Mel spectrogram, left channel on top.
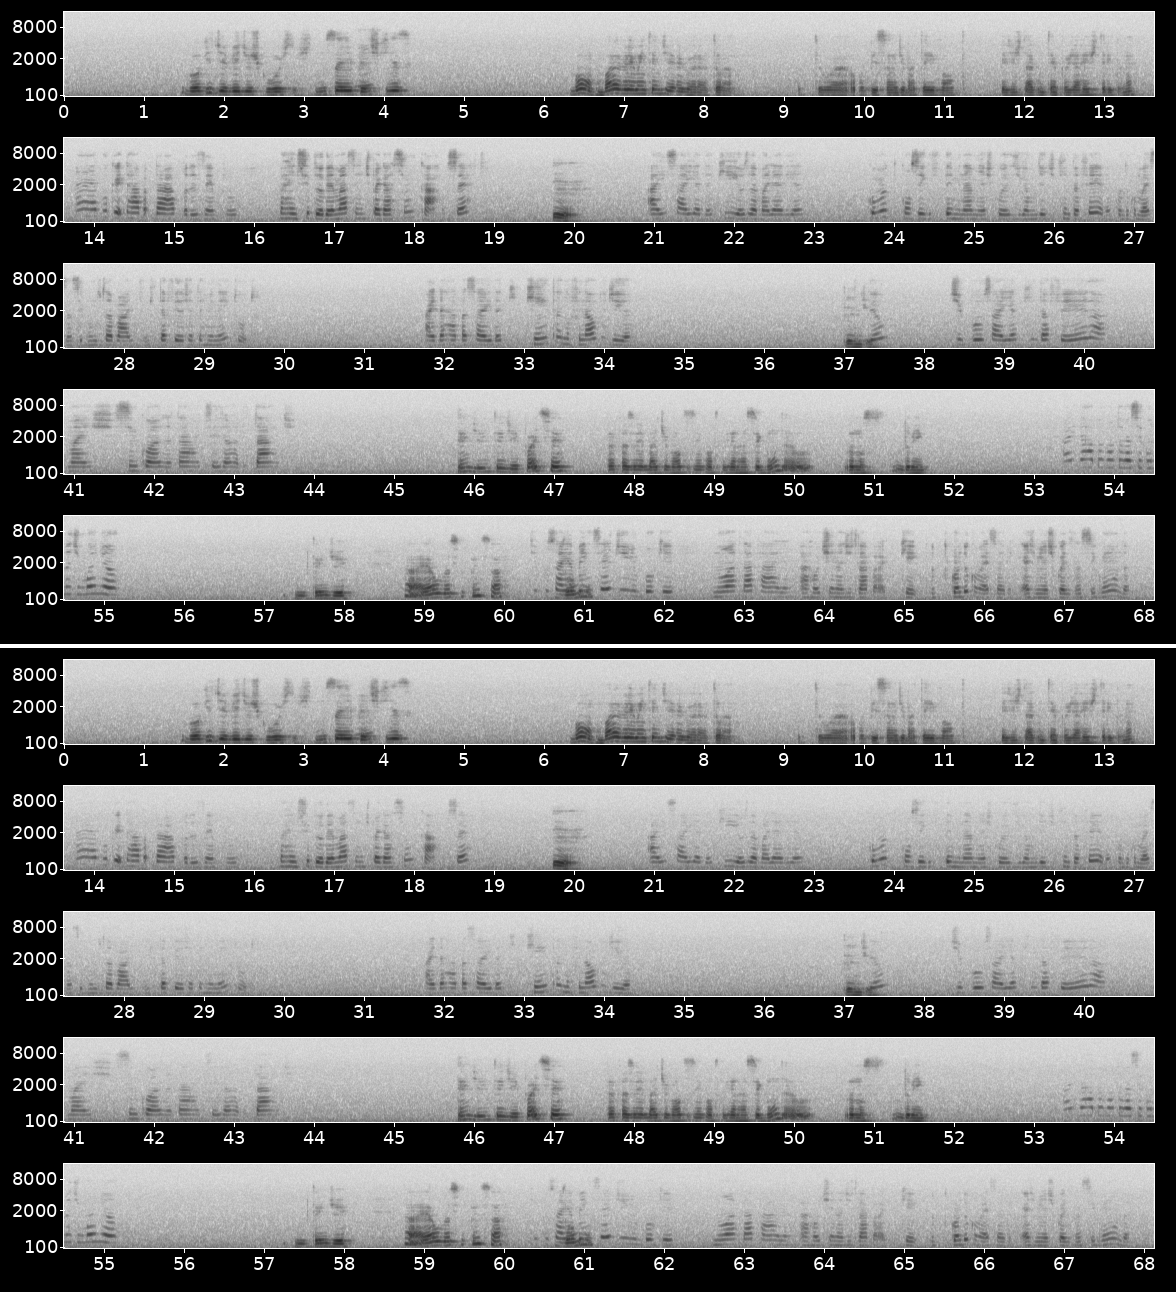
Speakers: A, in the centre; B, on the left (about 65°).
A: book divide os gostos. Não sei, pesquisa.
B: Hum.
A: Bom, bora ver, eu entendi agora a tua, a tua opção de bater e volta. Porque a gente tá com o tempo já restrito, né?
B: É, porque dá, dá, por exemplo, pra gente se programar se a gente pegasse um carro, certo?
A: É,
B: Aí saía daqui, eu trabalharia. Como eu consigo terminar minhas coisas, digamos, dia de quinta-feira, quando eu começo na segunda trabalho, em quinta-feira eu já terminei tudo. Aí dava pra sair daqui quinta, no final do dia, entendeu?
A: entendi.
B: Tipo, eu saía quinta-feira, mais 5 horas da tarde, 6 horas da tarde.
A: Entendi, entendi. Pode ser. Pra fazer bate-volta sem volta e na segunda ou, ou no, s- no domingo.
B: Aí dava pra voltar na segunda de manhã.
A: Entendi. Ah, é algo a se pensar.
B: Tipo, saía
A: Vamos.
B: bem cedinho, porque não atrapalha a rotina de trabalho. Porque quando eu começo a- as minhas coisas na segunda,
